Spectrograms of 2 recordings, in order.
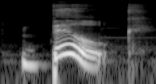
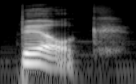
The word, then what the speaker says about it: bilk: I agree with that bil is a single syllable word and we say it by stressing it bil bil all right let's look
